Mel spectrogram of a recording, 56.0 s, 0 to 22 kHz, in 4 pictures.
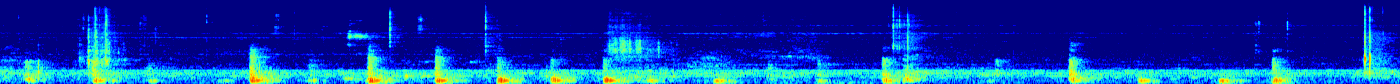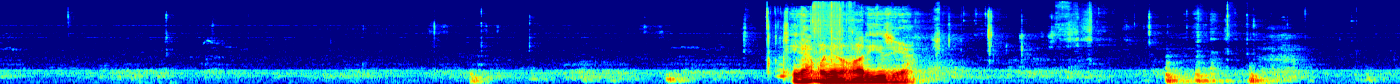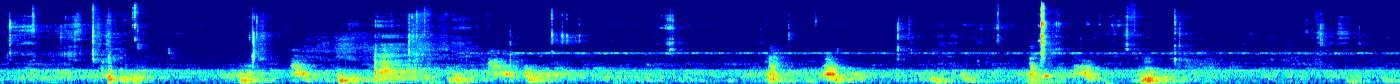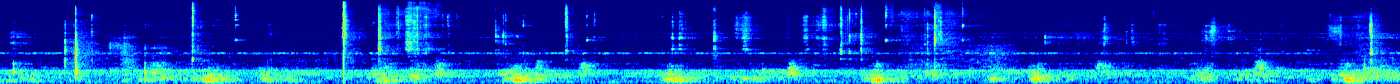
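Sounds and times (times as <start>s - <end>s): soft handling noises: 2.6s - 9.6s, 21.4s - 27.1s, 45.4s - 56.0s
small parts clicking and tapping: 45.4s - 54.4s.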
